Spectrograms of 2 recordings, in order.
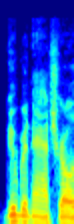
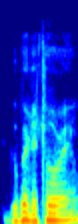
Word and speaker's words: gubernatorial: we talk about the Ohio uh Governatural uh gubberal, is that how you say it? gubernatorial gubernatorial uh race the governor's race here in Ohio between Vivic Ram Swami and uh uh Dr.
